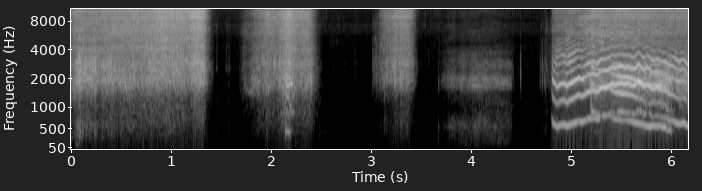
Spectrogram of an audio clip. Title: Allergy sneezes and nose blow #allergy #female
